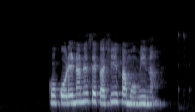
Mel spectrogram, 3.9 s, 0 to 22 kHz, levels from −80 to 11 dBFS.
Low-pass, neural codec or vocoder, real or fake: 7.2 kHz; none; real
